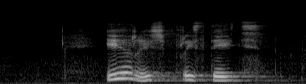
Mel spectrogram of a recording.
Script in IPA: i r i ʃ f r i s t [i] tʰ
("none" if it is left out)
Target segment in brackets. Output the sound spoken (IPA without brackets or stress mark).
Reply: e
